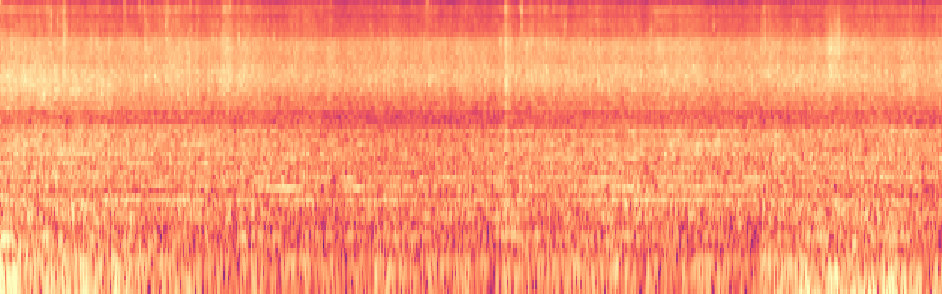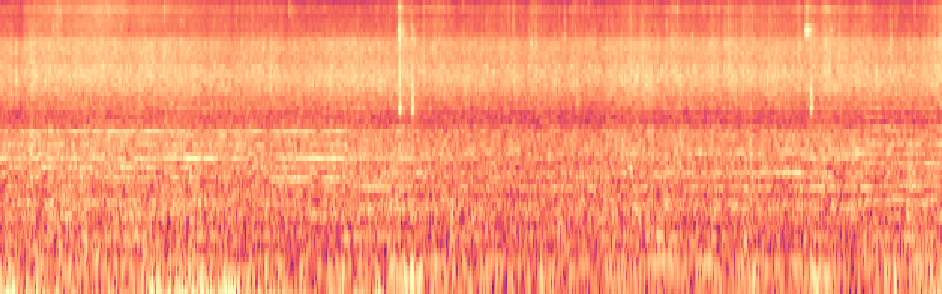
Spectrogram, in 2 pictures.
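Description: Steady, faint rain falls at sea during a sailing trip in Valheim, a continuous hiss with soft patter and no voices over it.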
